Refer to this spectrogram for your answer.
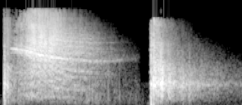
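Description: Two loud firecracker pops about two seconds apart, each a sharp crack trailing off into a long, hissing, ringing decay. No voices are heard.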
